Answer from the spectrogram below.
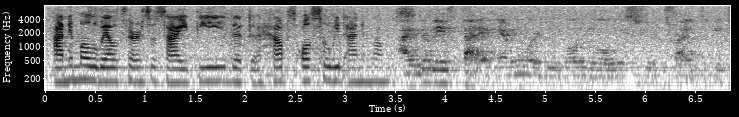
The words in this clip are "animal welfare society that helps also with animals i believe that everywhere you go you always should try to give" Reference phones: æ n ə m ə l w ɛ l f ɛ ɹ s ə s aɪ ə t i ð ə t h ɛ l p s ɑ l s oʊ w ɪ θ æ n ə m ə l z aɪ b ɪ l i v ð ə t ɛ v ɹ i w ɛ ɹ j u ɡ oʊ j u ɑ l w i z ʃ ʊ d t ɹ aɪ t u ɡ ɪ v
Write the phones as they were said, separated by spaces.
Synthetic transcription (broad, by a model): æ n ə m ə l w ɛ l f ɛ ɹ s ə s aɪ ə t i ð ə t h ɛ l p s ɑ l s oʊ w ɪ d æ n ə m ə l aɪ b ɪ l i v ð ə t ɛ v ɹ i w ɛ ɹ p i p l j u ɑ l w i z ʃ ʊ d t ɹ aɪ t u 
